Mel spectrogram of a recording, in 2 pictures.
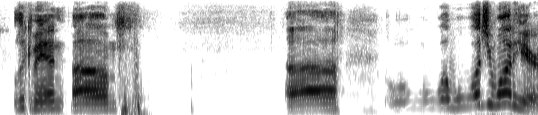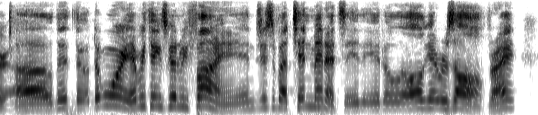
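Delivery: very high, frightened, cowering, nervous stammer. Voicing a frightened man after being intimidated: cowering and stammering. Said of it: "he cowers a little bit".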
